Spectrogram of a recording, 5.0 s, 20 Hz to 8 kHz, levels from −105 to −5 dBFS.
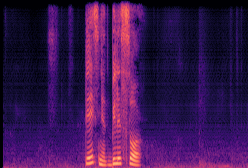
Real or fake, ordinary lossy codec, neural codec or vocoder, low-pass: fake; none; codec, 16 kHz, 2 kbps, X-Codec, WavLM features, trained on Multilingual LibriSpeech; none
